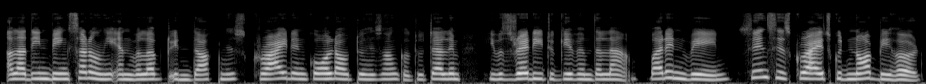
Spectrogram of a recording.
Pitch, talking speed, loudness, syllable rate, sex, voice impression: 245 Hz, 220 wpm, -18 LUFS, 5.2 syllables/s, female, gender-neutral, young, weak, slightly bright, slightly halting, slightly cute, slightly modest, light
